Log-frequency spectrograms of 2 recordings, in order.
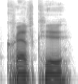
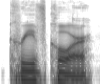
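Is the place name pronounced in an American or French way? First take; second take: French; American. First: The name is said with a French-like pronunciation. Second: The name is said with an Americanized pronunciation. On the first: This is how the French words should sound. The speaker calls it right. "which I believe it should be uh, like more" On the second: This is how the locals say it. The speaker calls it wrong. "certainly not how you would pronounce a French city"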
